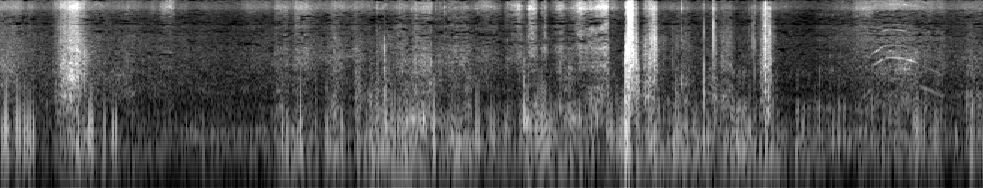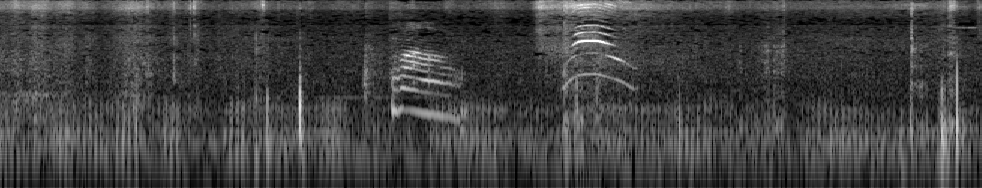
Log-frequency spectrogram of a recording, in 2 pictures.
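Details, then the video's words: Domestic cat household, a mother cat tending newborn kittens indoors; two short, high, thin mews with arched pitch rise late in the recording, after stretches of rustling, handling knocks and clicks. "Mother Cat take care Cute Newborn kittens Meowing"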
